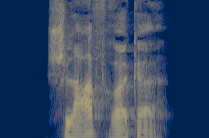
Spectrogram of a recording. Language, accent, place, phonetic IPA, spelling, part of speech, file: German, Germany, Berlin, [ˈʃlaːfˌʁœkə], Schlafröcke, noun, De-Schlafröcke.ogg
- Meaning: nominative/accusative/genitive plural of Schlafrock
